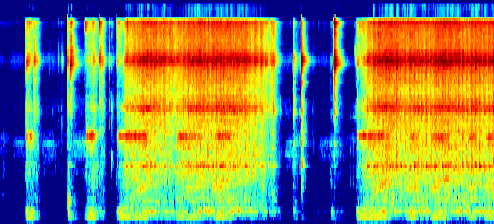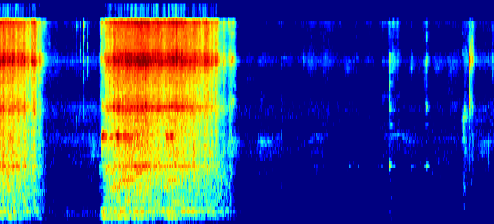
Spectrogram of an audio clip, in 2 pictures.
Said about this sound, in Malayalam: എന്നിട്ട് ഈ സൈഡിലൂടെ തയ്ക്കാം.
